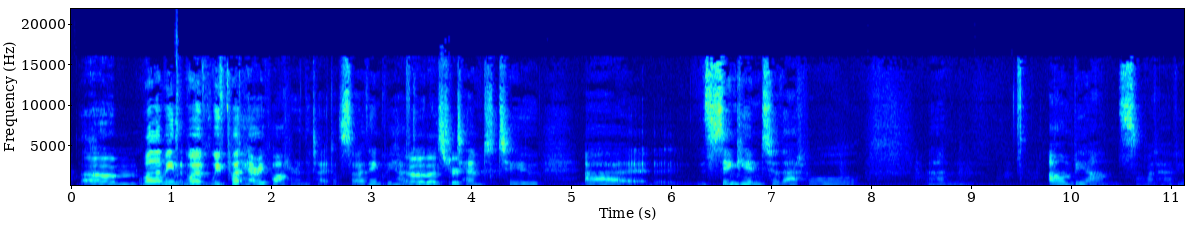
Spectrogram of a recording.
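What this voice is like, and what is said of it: Posh English accent, not great. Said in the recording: “I know it's not the best English accent in the world, but I think I'm going to do the rest of the podcast in this accent ... We're now the posh upper crust podcast.”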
